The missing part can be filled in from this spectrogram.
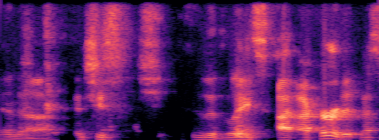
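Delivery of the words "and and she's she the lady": ordinary delivery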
